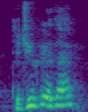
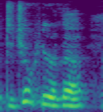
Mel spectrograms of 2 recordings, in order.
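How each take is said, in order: First: High-pitched, startled question; alarmed question. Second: High, more forceful question; mock-urgent, insisting on an answer; insistent repeat. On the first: Retold or imitated. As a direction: ask it suddenly alert, pitched up high. Kenny startled by noise, alarmed question. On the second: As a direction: press the question, pitched up high. Kenny insists on having heard it.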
